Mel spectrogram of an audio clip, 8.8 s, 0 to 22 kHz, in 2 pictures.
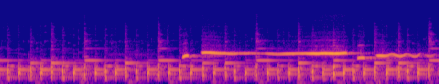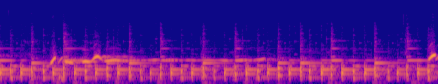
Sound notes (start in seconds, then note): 1.7 whistling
